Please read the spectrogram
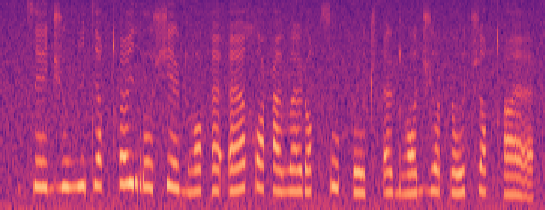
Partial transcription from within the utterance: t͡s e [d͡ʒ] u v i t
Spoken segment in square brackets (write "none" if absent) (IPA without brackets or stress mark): d͡ʒ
